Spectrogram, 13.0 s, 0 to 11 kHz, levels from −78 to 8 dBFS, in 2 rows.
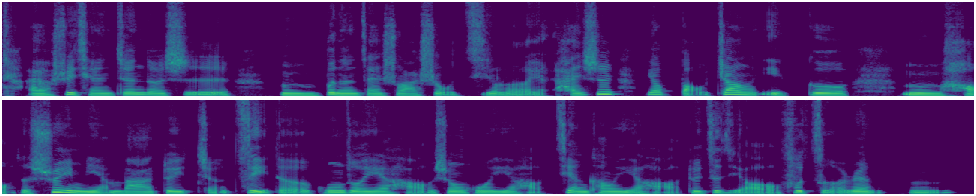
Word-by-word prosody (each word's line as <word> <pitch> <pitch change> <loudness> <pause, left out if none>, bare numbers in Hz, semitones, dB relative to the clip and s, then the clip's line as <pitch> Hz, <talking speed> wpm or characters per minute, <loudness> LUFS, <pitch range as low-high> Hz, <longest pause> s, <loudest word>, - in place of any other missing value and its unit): “哎 170 - -1
呀， 170 - +2
睡 205 +4 +2
前 175 -2 -1
真 190 +1 +2
的 175 -3 +1
是， 165 - -2 0.3
嗯， 165 -4 +3
不 200 - +3
能 170 -2 +4
再 165 -2 -2
刷 160 +1 -3
手 - - -3
机 - - -6
了， - - -1 0.2
还 175 - -2
是 260 +7 +3 0.2
要 220 -2 +3
保 210 0 -3
障 220 -5 +5
一 170 - -1
个， 180 -2 +3 0.3
嗯， 180 -2 +5
好 165 - -1
的 185 -4 -4
睡 240 - +5
眠 165 -2 +2
吧， 160 -3 -1
对 170 +1 +1
整 - - -8
自 210 - -1
己 165 - +5
的 - - -3
工 190 +1 +2
作 180 -3 +2
也 165 +1 +1
好， 170 - -6
生 180 +1 0
活 155 -3 -1
也 155 0 -1
好， 165 - -7
健 180 -8 0
康 165 0 +1
也 150 - 0
好， - - -7
对 175 - 0
自 200 +4 -1
己 185 - -6
要 - - -2
负 195 - +2
责 185 - -6
任。 180 -4 +2 0.2
“嗯。 90 - -4
175 Hz, 245 characters per minute, -23 LUFS, 165-195 Hz, 0.3 s, 障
